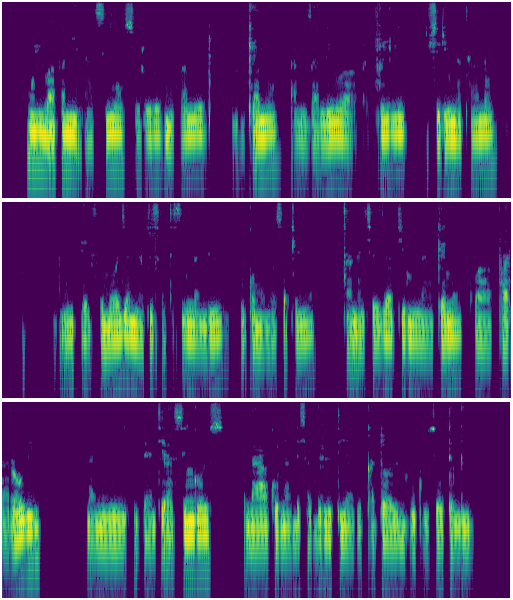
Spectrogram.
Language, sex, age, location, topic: Swahili, male, 25-35, Nakuru, education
